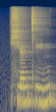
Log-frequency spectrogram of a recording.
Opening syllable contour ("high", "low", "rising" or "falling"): rising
